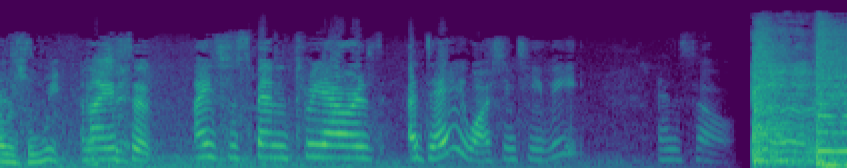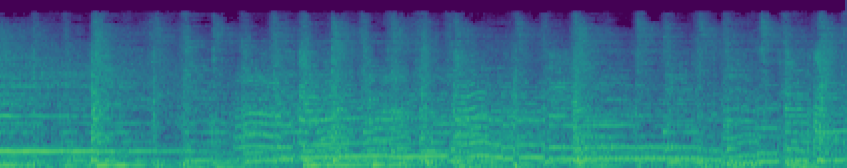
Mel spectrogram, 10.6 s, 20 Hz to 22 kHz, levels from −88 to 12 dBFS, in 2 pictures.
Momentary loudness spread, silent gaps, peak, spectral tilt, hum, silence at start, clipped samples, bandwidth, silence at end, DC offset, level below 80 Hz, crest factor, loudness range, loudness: 9 LU; none; -2 dBFS; -5 dB/octave; none; 0 s; under 0.1%; 16 kHz; 0 s; under 0.1%; -34 dBFS; 16 dB; 6 LU; -18 LUFS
